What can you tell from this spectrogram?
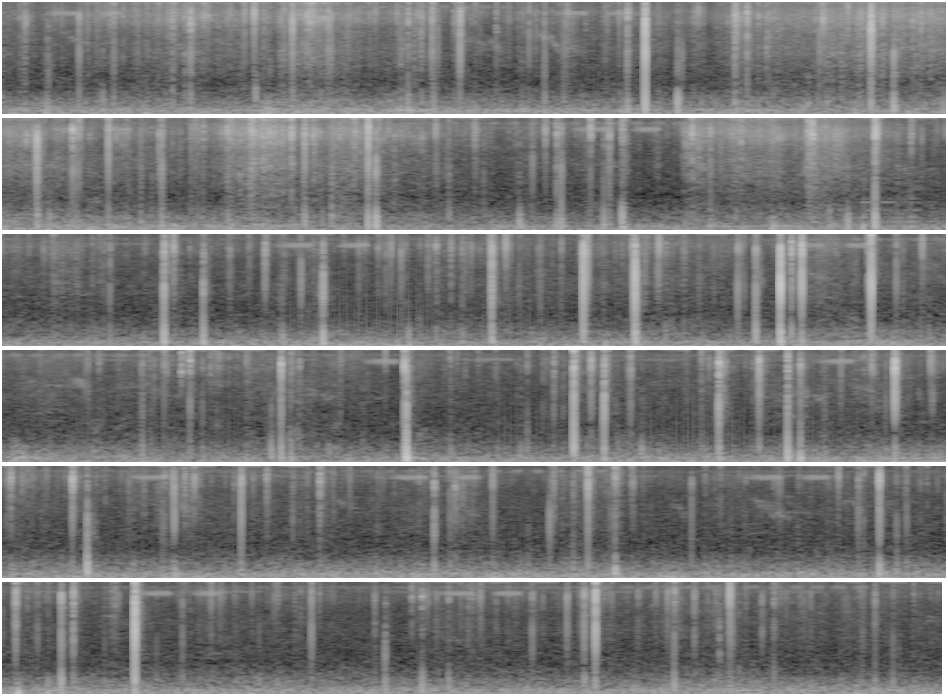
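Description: Fire crackling, with many irregular sharp pops and snaps over a soft hiss. A low rumble rises briefly about eleven seconds in.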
